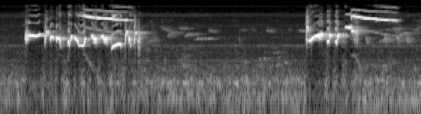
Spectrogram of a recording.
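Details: Orange-headed thrush song serving as a lure to prompt singing: two loud rambling bursts of varied whistled and scratchy notes, each about two seconds long, with a quiet gap between them.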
